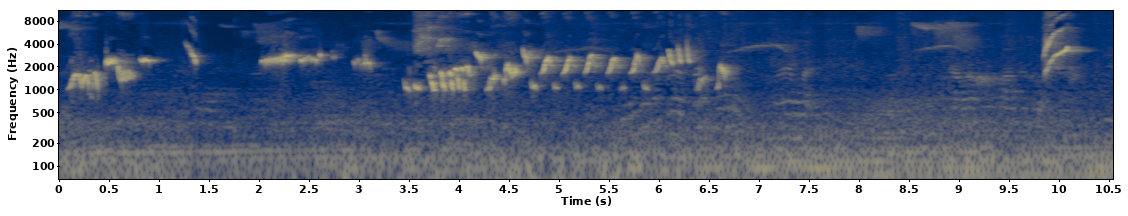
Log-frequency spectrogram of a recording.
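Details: White-rumped shama singing a training song for songbirds: whistled notes, then a fast run of stacked rising chirps around the middle, a quiet stretch, and a final sharp burst, over a low steady hum.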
